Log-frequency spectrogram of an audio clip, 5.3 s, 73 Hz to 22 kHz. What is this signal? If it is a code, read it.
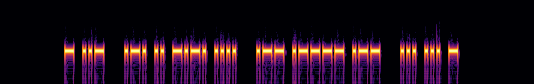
Morse code, heard as a keyed tone, about 37 wpm, 700 Hz. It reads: TU RICH W1W SST
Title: K1USN SST QSO Practice - 40wpm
